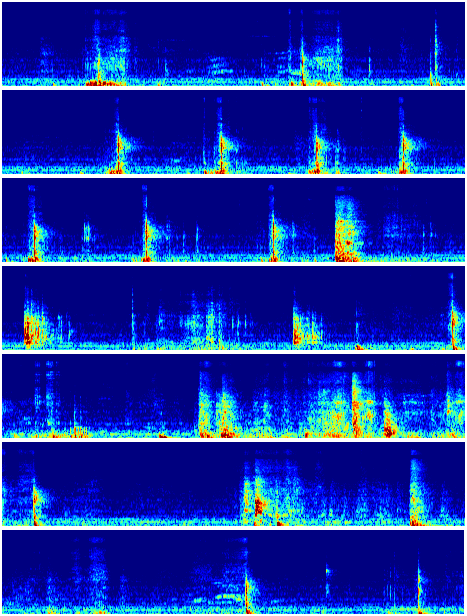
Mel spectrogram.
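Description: Chef's knife chopping squash, each stroke a sharp knock on a plastic cutting board, about one a second and uneven, with a busier run of quicker strokes about two-thirds of the way in. A steady low hum runs underneath.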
